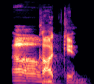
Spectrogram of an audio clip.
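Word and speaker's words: Kotkin: Stalin biographies by right Stephen cotkin I think is how you say his name yes uh yeah cotkin yes and uh you know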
